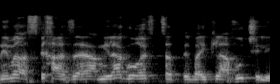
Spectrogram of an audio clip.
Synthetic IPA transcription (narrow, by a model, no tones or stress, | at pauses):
niomeʁasliχazeamilaɡo̞ʁevk̚t͡sat̪bait̪laːvut̪ʃeli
